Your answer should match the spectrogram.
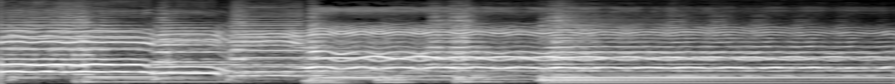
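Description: Slovenian folk band playing the closing bars of a song live: a man and a woman singing in harmony over guitar and band accompaniment, settling about halfway through onto a long held final chord sung with vibrato.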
